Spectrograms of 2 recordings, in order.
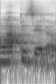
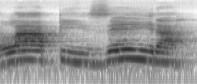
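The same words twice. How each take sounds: First: Said in the usual way. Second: LA - PI - SEI - RA, slowly stretched; teacher sounding out LA-PI-SEI-RA; split into syllables. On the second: Shown as a demonstration. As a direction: say lapiseira in four slow beats, LA, PI, SEI, RA. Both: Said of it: "Quatro sílabas".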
